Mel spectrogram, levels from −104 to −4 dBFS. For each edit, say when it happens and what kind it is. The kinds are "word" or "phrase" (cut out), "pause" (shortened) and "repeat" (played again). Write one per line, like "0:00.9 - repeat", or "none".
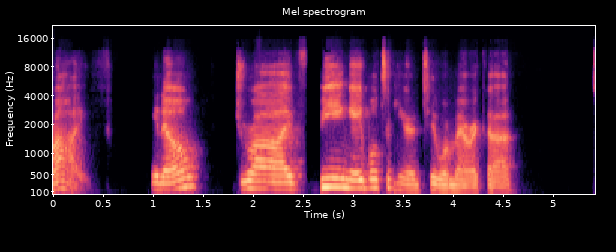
0:01.7 - word
0:02.5 - word
0:03.4 - word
